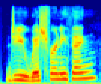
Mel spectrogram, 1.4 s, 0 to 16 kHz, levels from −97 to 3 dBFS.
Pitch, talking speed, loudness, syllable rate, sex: 225 Hz, 220 wpm, -15 LUFS, 6.0 syllables/s, female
